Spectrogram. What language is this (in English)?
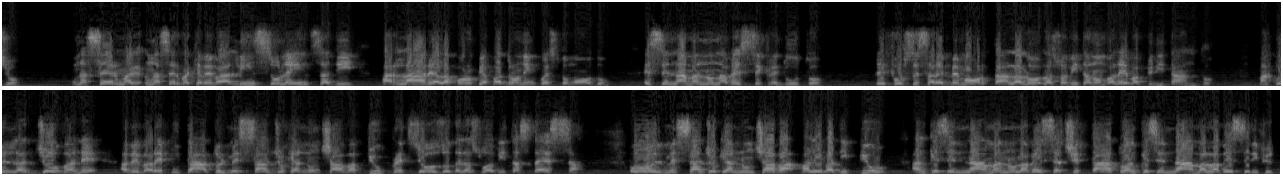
Italian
